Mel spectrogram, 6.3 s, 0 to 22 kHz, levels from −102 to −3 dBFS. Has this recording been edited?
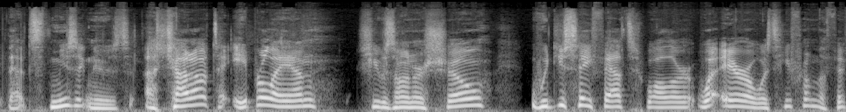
yes; 1 cut; at 3.9 s

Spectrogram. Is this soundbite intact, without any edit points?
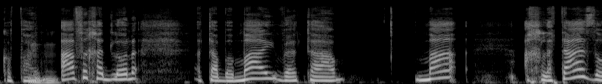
no; 1 cut; at 1.9 s

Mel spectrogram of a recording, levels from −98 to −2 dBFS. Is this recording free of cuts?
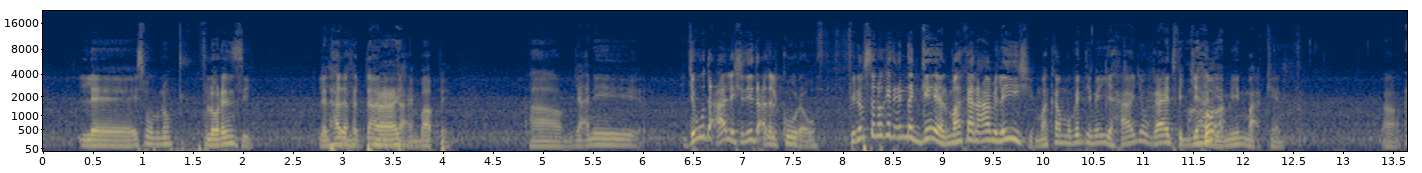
yes; 0 cuts

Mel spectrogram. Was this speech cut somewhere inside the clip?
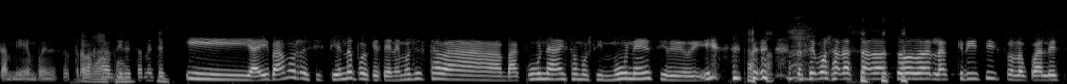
yes; 1 cut; at 1.7 s

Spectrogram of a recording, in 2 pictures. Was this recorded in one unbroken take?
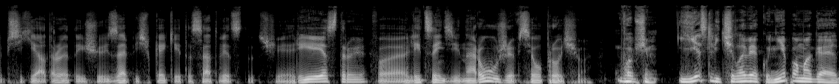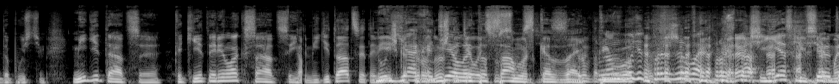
no; 3 cuts; at 3.7 s, 6.0 s, 11.4 s

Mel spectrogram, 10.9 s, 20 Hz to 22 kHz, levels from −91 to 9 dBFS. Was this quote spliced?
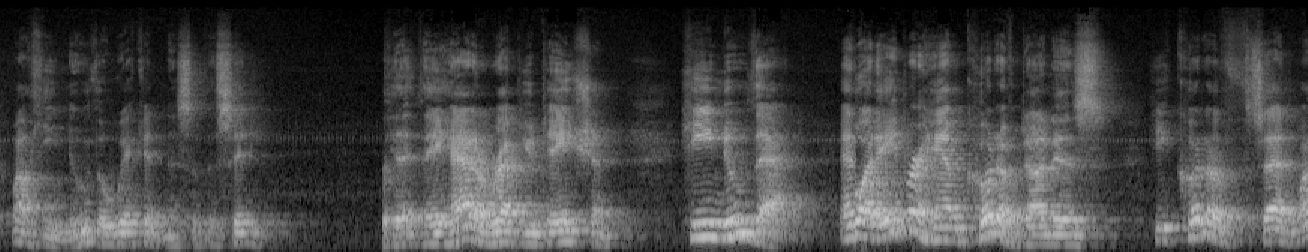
yes; 2 cuts; at 3.2 s, 7.1 s

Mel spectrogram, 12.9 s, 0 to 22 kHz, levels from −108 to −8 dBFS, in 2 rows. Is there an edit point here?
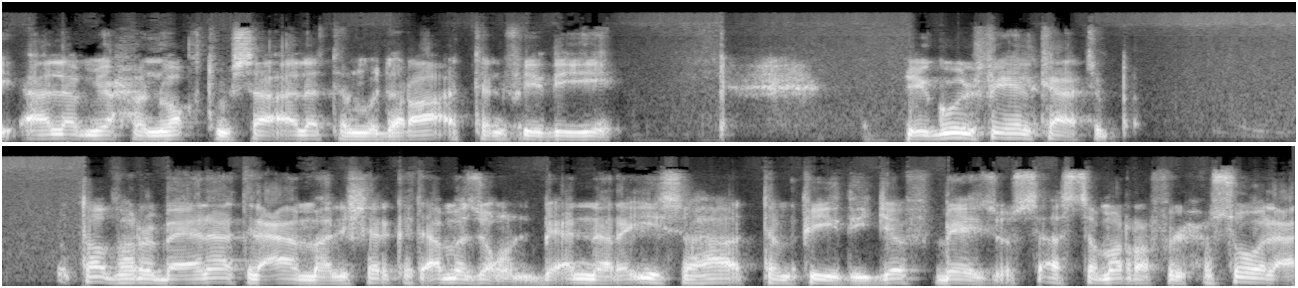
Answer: yes; 1 cut; at 4.4 s

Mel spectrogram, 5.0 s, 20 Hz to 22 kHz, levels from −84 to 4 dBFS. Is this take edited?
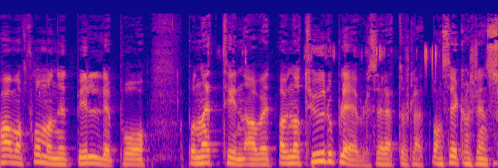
yes; 1 cut; at 2.8 s

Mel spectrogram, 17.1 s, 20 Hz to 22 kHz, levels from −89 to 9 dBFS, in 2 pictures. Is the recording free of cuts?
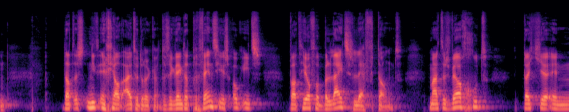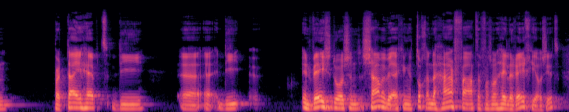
no; 1 cut; at 6.3 s

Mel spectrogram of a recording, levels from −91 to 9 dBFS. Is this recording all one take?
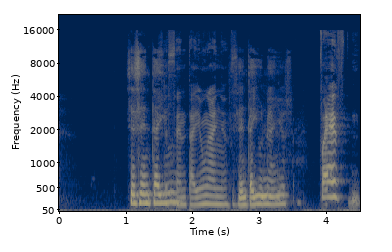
yes; 0 cuts

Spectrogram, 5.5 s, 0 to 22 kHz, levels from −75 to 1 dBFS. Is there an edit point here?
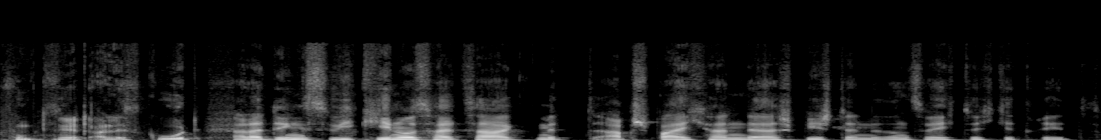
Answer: yes; 1 cut; at 1.2 s

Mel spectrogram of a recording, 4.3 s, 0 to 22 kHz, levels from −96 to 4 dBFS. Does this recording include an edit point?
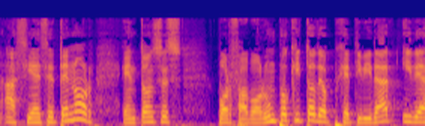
no; 0 cuts

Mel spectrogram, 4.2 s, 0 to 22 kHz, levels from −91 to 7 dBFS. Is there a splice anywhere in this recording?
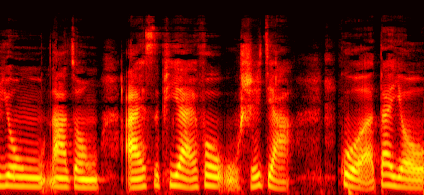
yes; 1 cut; at 3.3 s

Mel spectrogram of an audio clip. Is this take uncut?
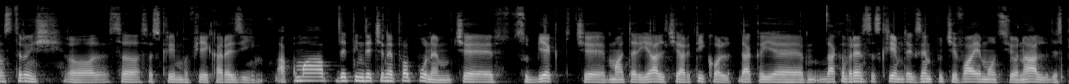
yes; 0 cuts

